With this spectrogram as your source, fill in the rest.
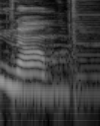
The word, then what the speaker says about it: नाम: And the second word is naam. There are no much difference in between both, but a little difference is that you say in English name and we say in Hindi naam.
